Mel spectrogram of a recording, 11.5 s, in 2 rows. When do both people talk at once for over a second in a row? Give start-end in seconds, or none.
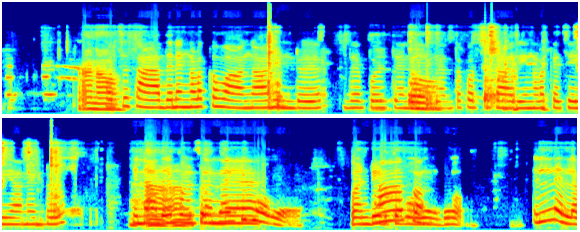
none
